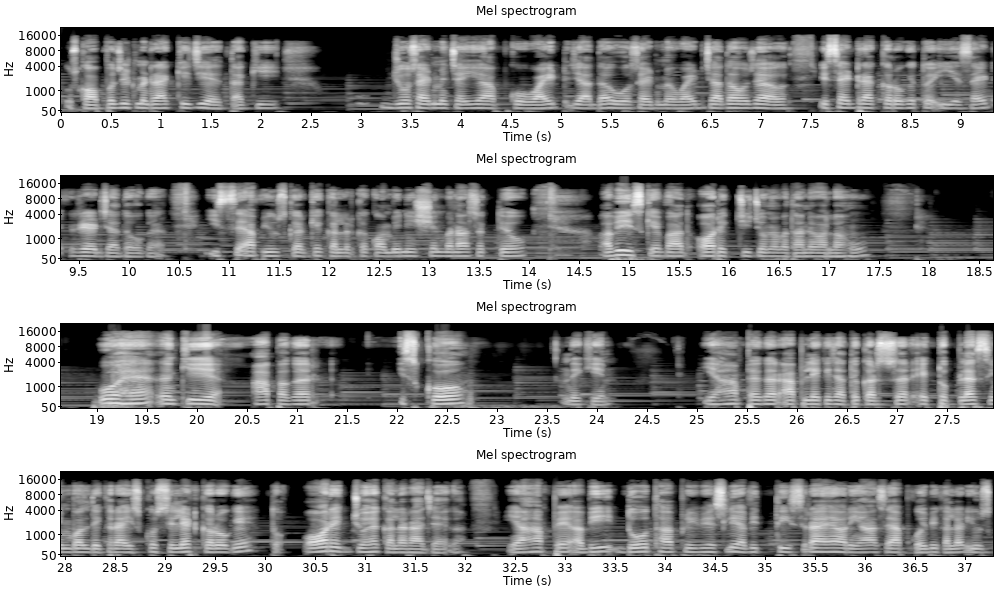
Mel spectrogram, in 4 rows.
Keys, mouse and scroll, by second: 5.3 click, 29.5 click, 33.5 click.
